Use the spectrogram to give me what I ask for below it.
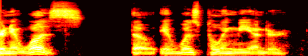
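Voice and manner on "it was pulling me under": ordinary talk, nothing marked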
